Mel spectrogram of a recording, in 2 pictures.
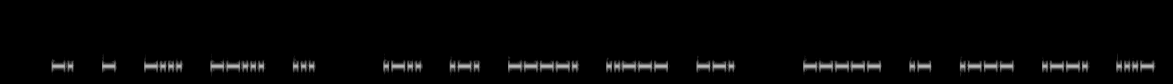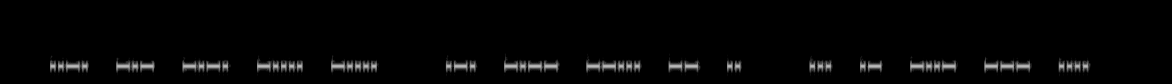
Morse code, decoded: NTB7S LR92G 0AJPV FKC66 RY7MI SAXOH

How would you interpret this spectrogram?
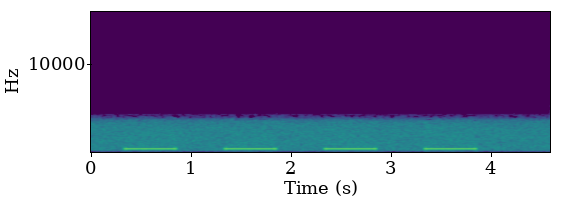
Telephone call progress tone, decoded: busy tone

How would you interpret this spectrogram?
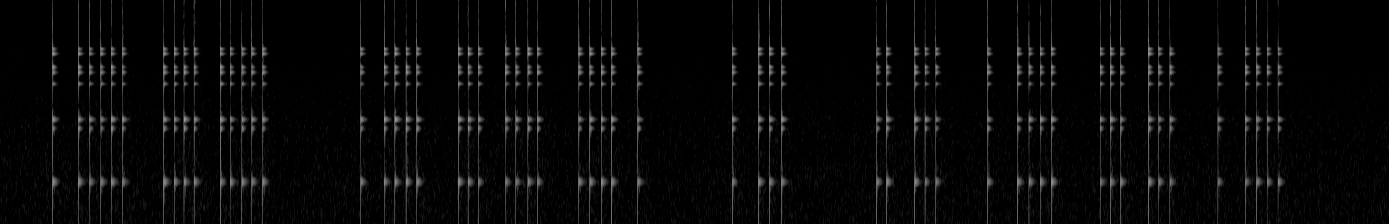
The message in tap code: EU DOQ C HDND

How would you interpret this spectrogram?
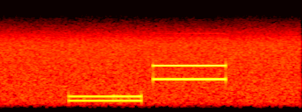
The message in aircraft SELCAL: BE-MS

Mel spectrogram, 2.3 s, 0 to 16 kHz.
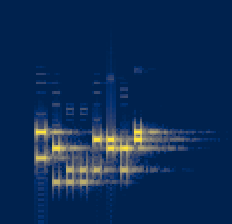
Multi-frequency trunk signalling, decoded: KP 411805 ST

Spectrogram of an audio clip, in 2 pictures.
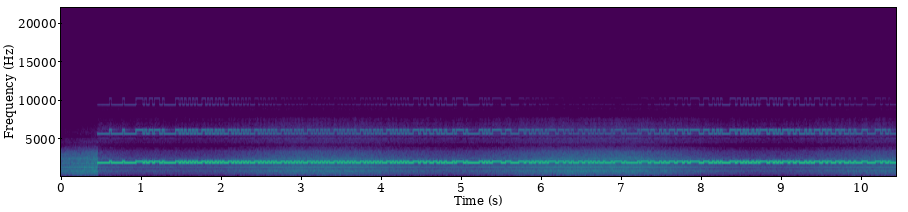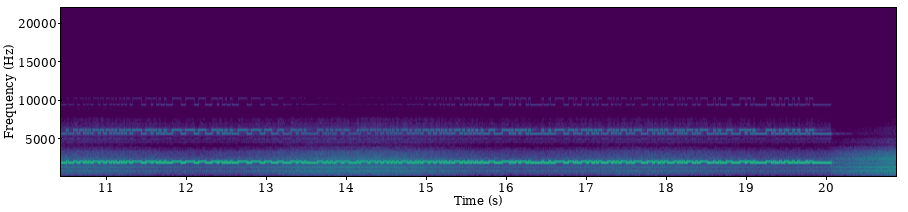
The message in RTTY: RYRYRYRYRYRYRYRYRY I3RTM DE UR3ECA TNX FER CALL. UR RST 559 559. NAME RAJ RAJ. QTH BRNO BRNO. HW?

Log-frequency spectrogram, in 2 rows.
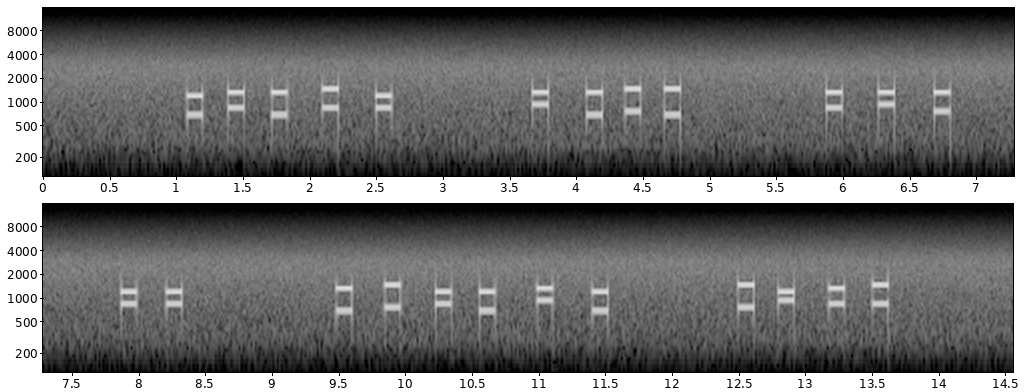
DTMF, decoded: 18297 0263 805 77 267101 6*89

